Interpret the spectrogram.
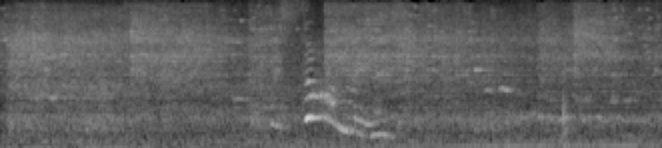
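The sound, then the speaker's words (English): A single sharp crash of car glass shattering as a car is smashed, followed by a brief ringing tinkle of falling shards, set against a steady noisy background. “Jeez, we're smashing so many cars.”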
